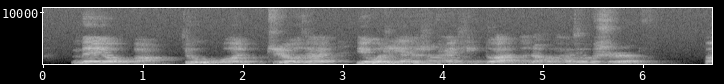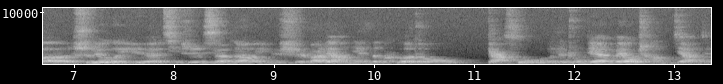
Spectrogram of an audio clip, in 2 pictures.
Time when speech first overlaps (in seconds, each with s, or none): none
